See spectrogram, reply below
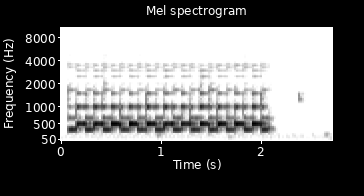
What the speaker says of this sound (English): Is that the phone? Yeah, it's Tommy's desk phone.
